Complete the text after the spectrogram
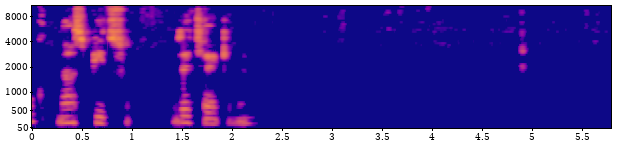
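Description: A metal knitting needle clicks faintly against yarn.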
